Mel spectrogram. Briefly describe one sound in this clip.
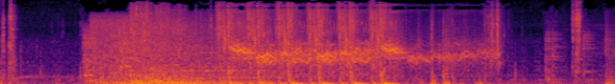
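A gun fires several shots.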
